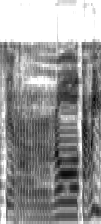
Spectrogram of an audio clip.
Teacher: coloque la lengua cuando la pronuncia y así la imitan recuerden para emitir este sonido mi lengua tiene que estar pegada en el paladar y debe vibrar nuestra boca vibra mire usted mismo haga lo conmigo e incluso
